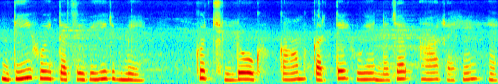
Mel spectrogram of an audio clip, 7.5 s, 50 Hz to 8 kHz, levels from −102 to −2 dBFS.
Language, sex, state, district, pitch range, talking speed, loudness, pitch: Hindi, female, Uttar Pradesh, Jyotiba Phule Nagar, 215-250 Hz, 105 wpm, -18 LUFS, 230 Hz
